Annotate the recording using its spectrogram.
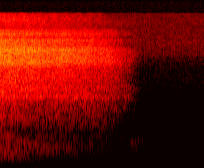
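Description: A woman's long, slow breath in through the nose, close to a headset microphone, fading out just over a second in.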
